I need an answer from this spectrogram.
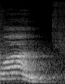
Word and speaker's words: one: Okay, the word one begins with vowel letter O. It's pronounced like wa, so A is used before it.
